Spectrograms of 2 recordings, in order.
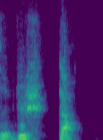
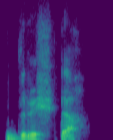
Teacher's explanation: whenever you get the palatal sh sound followed by a t, it automatically becomes retroflexive.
